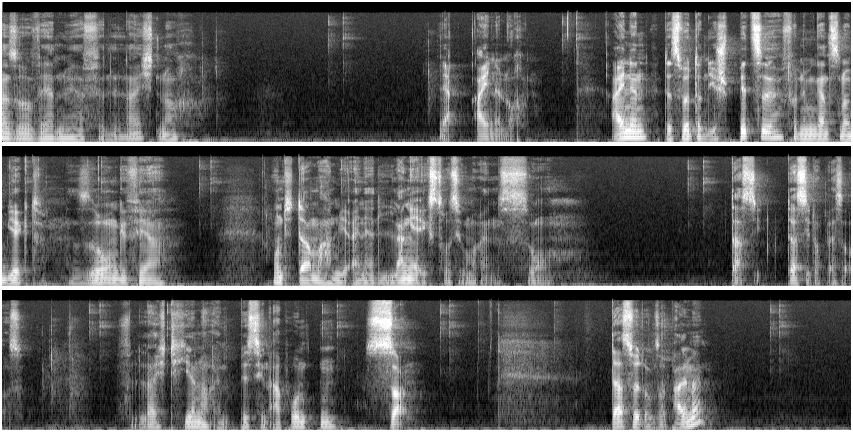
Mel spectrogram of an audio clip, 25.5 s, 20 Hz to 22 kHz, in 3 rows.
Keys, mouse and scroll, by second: 0.2 s, 2.0 g, 4.3 e, 7.9 r, 8.8 g, 9.9 s, 11.1 e, 12.6 s, 17.5 ctrl+r, 19.1 s, 20.6-20.9 scroll down 1, 21.4 click, 21.4-21.8 scroll down 5, 21.8 middle click, 22.7-23.0 scroll down 1, 23.3 scroll down 4, 23.5 j, 24.7 click, 24.7-25.4 scroll up 1.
